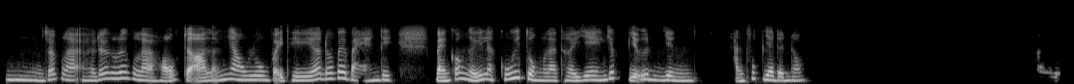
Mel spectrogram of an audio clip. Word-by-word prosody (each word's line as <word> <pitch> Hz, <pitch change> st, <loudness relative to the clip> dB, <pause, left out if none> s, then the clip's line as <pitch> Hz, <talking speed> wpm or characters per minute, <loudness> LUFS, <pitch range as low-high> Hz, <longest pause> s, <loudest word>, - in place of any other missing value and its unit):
Ừm, 205 Hz, -4 st, -1 dB
rất 225 Hz, +7 st, -3 dB
là 200 Hz, -3 st, -1 dB, 0.2 s
rất 255 Hz, +3 st, 0 dB
rất 280 Hz, 0 st, 0 dB
là 205 Hz, -5 st, +1 dB
hỗ 165 Hz, +1 st, 0 dB
trợ -, -, +5 dB
lẫn 200 Hz, +4 st, -1 dB
nhau 220 Hz, -4 st, +1 dB
luôn. 205 Hz, -1 st, 0 dB
Vậy 160 Hz, -, 0 dB
thì 185 Hz, 0 st, 0 dB
á 220 Hz, +4 st, +2 dB
đối 260 Hz, +1 st, -1 dB
với 290 Hz, 0 st, +3 dB
bạn 185 Hz, -5 st, -3 dB
đi, 205 Hz, -1 st, -1 dB, 0.4 s
bạn 170 Hz, -1 st, +5 dB
có 245 Hz, +8 st, -1 dB
nghĩ 205 Hz, -7 st, +3 dB
là 235 Hz, 0 st, +1 dB
cuối 270 Hz, +6 st, +2 dB
tuần 200 Hz, -8 st, +2 dB
là 175 Hz, -1 st, 0 dB
thời 175 Hz, -1 st, -1 dB
gian 200 Hz, +2 st, +1 dB
giúp 285 Hz, -, +1 dB
giữ 230 Hz, -, +1 dB
gìn 180 Hz, -3 st, +1 dB, 0.4 s
hạnh 165 Hz, 0 st, -3 dB
phúc 275 Hz, +9 st, -6 dB
gia 210 Hz, -2 st, +4 dB
đình 180 Hz, -1 st, +1 dB
hông? 180 Hz, +1 st, -4 dB, 2.3 s
Ừ. -, -, -16 dB
200 Hz, 200 wpm, -22 LUFS, 180-235 Hz, 2.3 s, trợ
